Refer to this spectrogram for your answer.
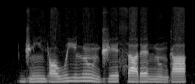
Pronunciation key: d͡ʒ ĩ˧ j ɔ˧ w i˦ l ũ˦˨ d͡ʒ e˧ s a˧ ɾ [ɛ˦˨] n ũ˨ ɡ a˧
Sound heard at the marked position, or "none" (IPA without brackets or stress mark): ɛ˧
